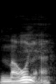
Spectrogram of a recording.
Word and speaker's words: Moana: and am I pronouncing that right? I think it's just Mona.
